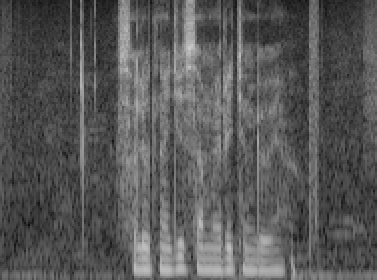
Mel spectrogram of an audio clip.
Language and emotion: Russian, neutral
